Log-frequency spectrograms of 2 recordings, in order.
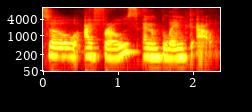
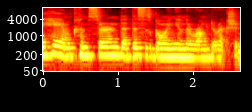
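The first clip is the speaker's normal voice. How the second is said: ordinary talk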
